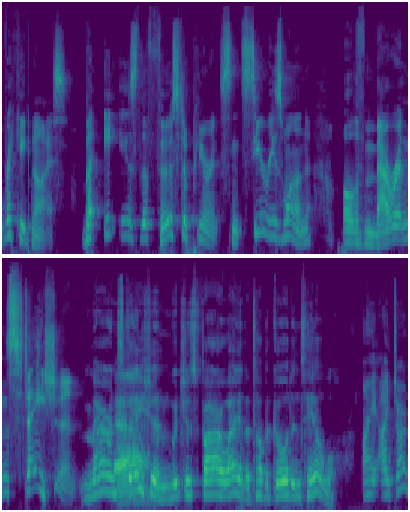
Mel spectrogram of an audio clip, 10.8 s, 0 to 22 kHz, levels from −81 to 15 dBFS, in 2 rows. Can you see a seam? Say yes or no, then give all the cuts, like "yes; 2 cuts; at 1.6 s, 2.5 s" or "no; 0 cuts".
no; 0 cuts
